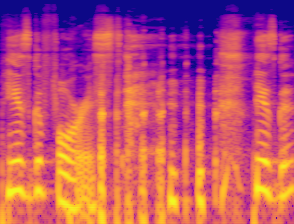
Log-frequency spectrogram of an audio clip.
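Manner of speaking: local country accent on "Pisgah Forest". Asked to repeat a place name, saying it the way locals do, in a country accent. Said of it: "I feel like I need to say it with a country accent".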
